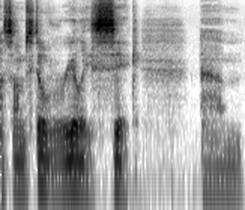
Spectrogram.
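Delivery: ordinary talk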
